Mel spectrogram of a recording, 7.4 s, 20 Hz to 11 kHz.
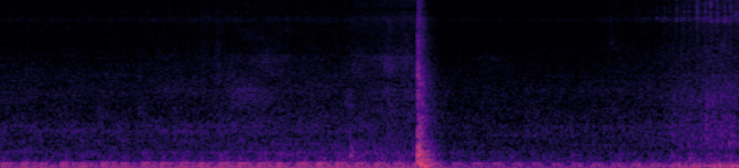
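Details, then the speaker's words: BMW N62 V8, multi-cylinder random misfire before repair, all cylinders misfiring except a couple: low, uneven idle with irregular lumpy pulses and a shaky rumble, one sharp knock midway, door shaking; rough running from misfiring cylinders. "I'll show you how it was running before like this misfire the old cylinders except a couple of them and everything it shapes it's even swing even more"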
